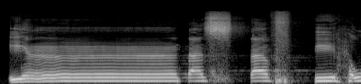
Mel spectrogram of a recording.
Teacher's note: In ta nun sukun bertemu ta dal atau th disebut bacaan namanya ikhfa aqrab. Bunyi nun dengungkan dua harakat.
